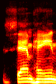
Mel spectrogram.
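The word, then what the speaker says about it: Samhain: Sam Sam Hayne, I guess that's not the proper way to pronounce it, but that's how we pronounce it over here.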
